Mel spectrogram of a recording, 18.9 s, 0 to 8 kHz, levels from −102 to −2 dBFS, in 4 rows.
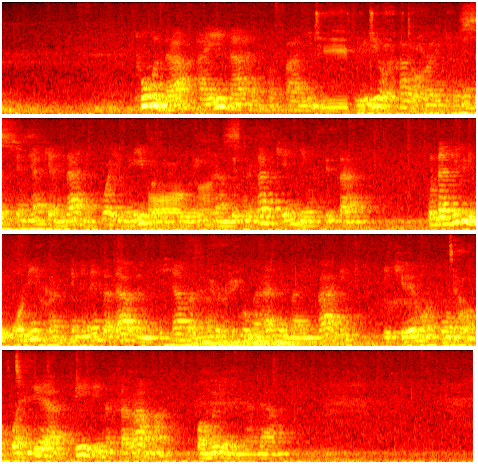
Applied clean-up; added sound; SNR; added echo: none; Crow; 4 dB; reverberation time 2.0 s.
